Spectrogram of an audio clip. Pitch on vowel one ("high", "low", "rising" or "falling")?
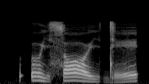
falling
